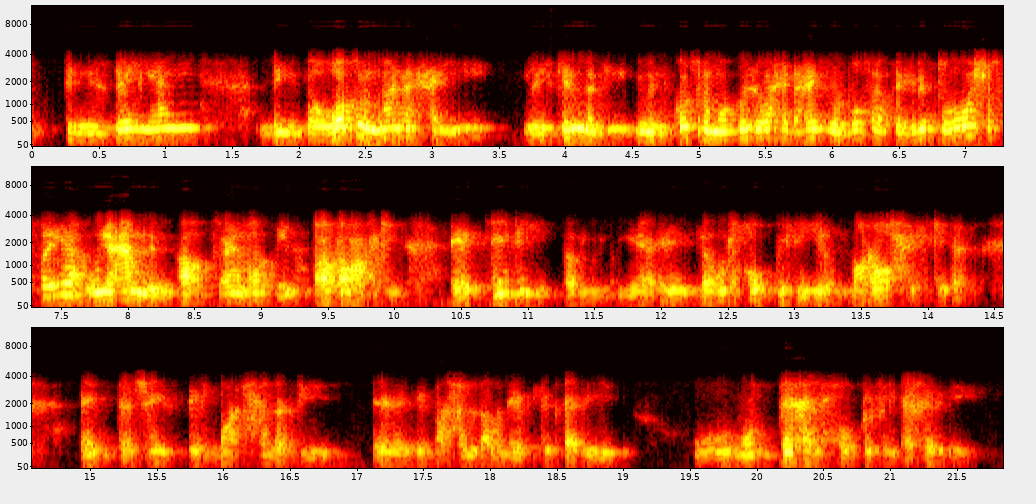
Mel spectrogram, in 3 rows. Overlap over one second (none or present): none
